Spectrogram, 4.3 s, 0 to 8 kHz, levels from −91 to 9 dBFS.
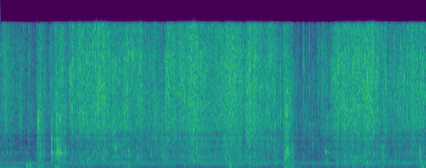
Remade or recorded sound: recorded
